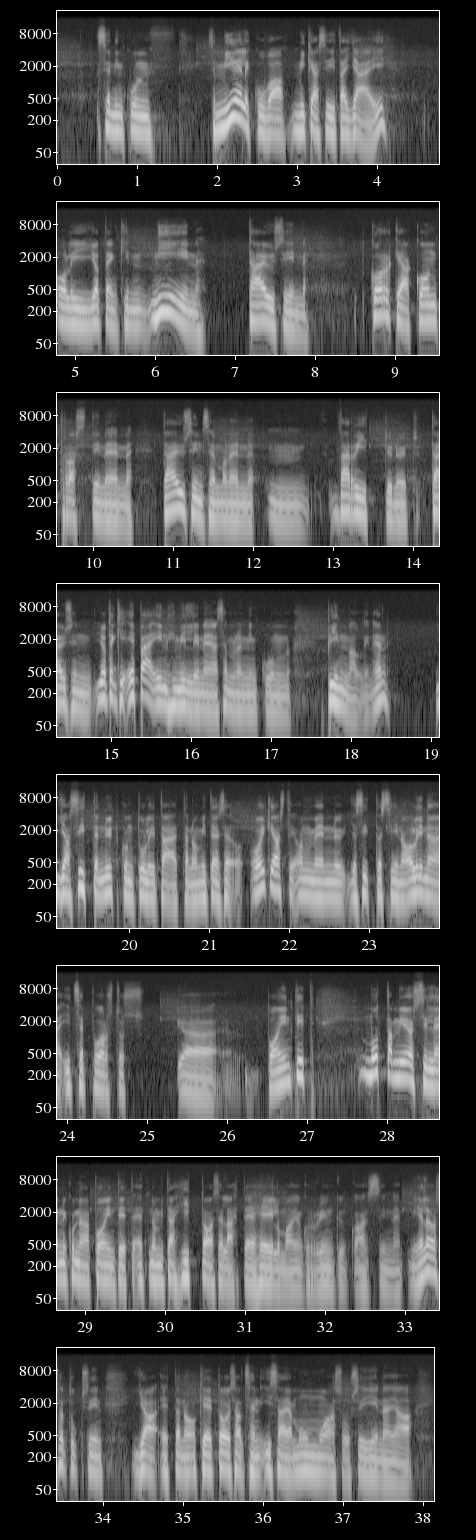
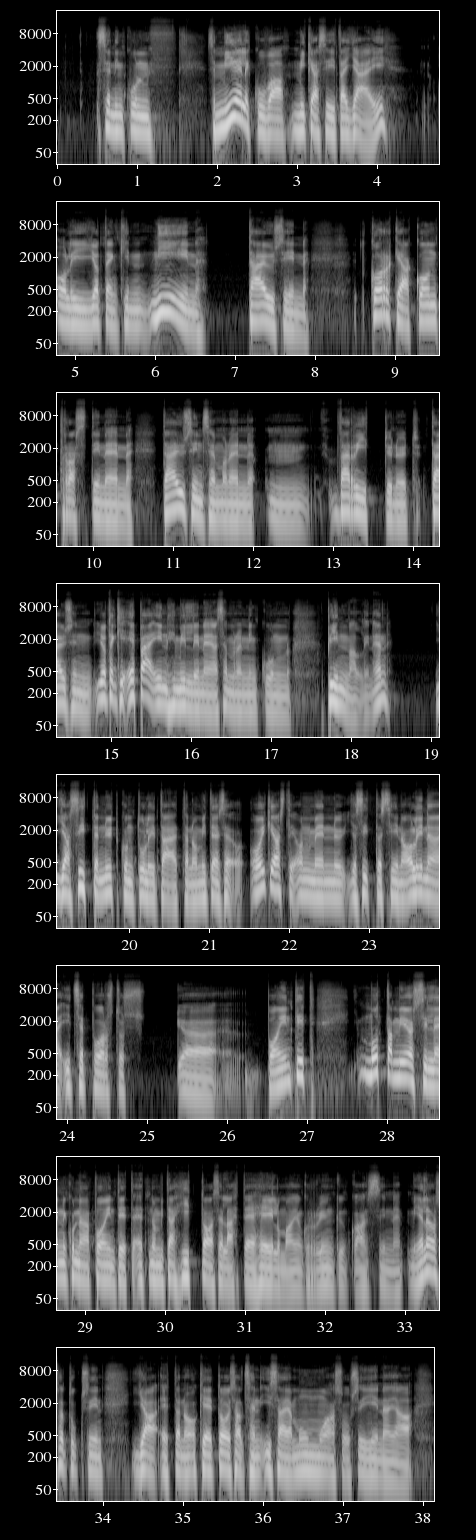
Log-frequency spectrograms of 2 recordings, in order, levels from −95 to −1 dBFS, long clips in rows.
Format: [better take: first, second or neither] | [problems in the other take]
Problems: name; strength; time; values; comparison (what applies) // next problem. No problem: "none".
second | hiss; faint; throughout; 25 dB below the speech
